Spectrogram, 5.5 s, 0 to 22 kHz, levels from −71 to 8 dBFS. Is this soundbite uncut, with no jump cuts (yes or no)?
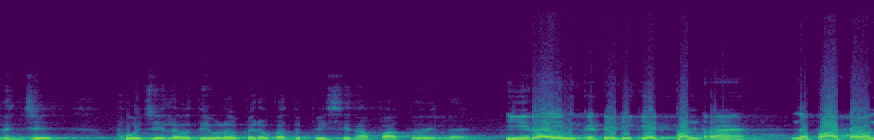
no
